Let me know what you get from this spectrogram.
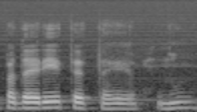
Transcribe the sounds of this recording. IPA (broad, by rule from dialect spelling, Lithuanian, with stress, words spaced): pɐdɐˈrʲiːtʲeː ˈtɐɪ ˈnʊ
